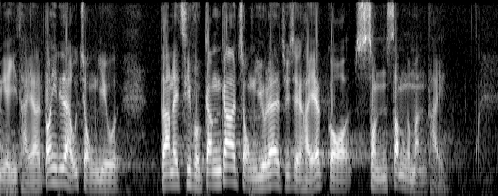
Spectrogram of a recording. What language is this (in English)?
Cantonese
